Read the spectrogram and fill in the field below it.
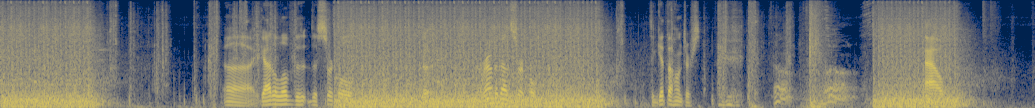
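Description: Rapid gunfire blasts loudly in bursts.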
